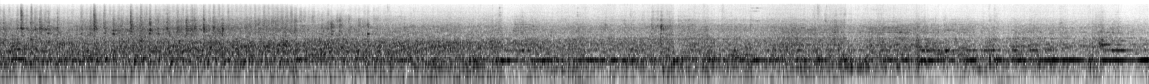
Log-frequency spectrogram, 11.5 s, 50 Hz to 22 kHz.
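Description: Passenger coaches rolling past close by on the rails behind a BR Class 33 diesel locomotive, 33063, whose Sulzer engine is already past and receding. About five seconds in, a steady hum comes in under the rolling noise.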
